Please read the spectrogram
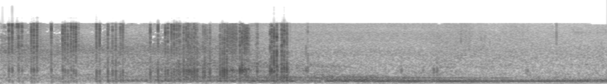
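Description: Close crackling and rustling of the camera being moved through grass and stones for about the first three seconds. Under it, from about a second in, a steady low engine hum starts and carries on after the rustling stops.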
